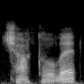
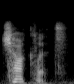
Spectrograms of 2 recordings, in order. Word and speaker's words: chocolate: But the other ones are good because you can really see that we drop the syllables, right? Not chocolate, but chocolate. Interesting. Not favorite, but favorite. Right.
